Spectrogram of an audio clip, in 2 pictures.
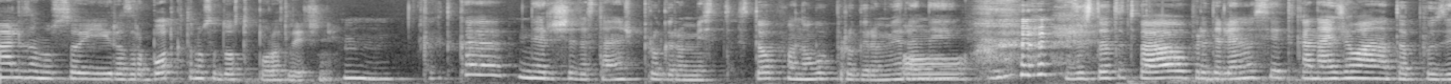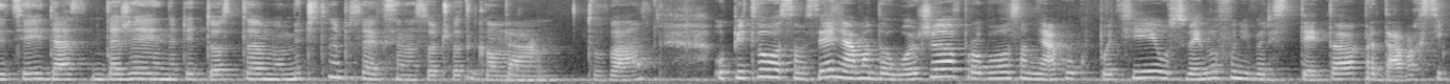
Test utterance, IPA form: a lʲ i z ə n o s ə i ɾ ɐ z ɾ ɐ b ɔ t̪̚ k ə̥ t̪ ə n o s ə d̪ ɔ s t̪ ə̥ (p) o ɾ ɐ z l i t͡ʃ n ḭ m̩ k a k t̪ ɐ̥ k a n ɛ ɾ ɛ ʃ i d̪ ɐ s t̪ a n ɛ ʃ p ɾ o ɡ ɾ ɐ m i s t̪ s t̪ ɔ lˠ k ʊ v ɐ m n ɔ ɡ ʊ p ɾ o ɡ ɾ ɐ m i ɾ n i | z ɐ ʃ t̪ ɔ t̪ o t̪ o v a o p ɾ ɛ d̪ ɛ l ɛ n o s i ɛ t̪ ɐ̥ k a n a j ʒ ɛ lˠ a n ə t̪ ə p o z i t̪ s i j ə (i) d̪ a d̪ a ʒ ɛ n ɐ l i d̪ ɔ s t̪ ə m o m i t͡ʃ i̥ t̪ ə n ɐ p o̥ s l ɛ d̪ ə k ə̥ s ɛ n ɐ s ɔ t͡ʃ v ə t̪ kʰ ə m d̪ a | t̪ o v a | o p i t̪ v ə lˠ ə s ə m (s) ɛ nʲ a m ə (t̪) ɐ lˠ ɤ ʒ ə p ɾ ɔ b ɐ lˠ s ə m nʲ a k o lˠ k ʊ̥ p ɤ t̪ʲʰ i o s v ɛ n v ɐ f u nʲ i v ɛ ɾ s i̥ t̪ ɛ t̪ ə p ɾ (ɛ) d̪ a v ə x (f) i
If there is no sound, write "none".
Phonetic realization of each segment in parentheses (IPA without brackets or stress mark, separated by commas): p, i, s, d̪, ɛ, s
